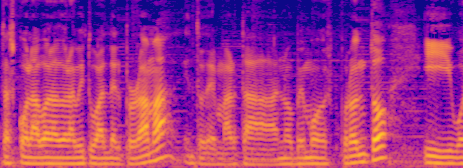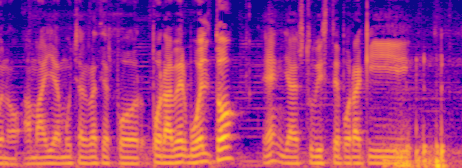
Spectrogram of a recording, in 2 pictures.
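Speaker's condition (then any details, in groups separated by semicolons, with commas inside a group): No condition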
